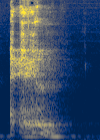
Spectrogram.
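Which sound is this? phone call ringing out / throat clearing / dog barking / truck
throat clearing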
